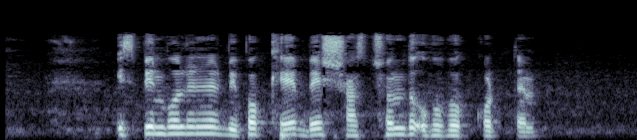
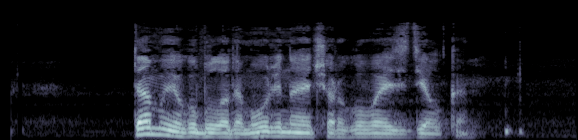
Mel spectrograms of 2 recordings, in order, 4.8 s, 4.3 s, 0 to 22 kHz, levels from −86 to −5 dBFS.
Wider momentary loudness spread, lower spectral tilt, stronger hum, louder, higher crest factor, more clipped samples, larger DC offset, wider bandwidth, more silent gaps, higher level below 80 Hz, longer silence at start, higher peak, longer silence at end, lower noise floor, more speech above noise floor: second, 9 LU vs 19 LU; second, -3.5 dB/octave vs -5.5 dB/octave; neither; first, -19 LUFS vs -28 LUFS; about the same, 18 dB vs 20 dB; neither; neither; second, 8.4 kHz vs 11.5 kHz; neither; first, -54 dBFS vs -64 dBFS; about the same, 0.9 s vs 1 s; first, -2 dBFS vs -10 dBFS; first, 0.75 s vs 0.5 s; second, -58 dBFS vs -73 dBFS; second, 39 dB vs 46 dB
